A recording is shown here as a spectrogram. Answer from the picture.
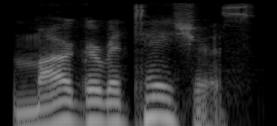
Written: margaritaceous

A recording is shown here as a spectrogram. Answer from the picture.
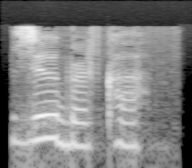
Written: zubrowka

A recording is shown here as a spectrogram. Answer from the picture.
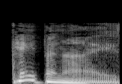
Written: caponize

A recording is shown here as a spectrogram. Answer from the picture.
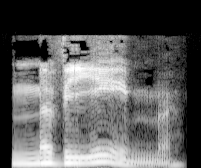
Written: neviim

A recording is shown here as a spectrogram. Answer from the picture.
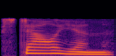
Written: stallion

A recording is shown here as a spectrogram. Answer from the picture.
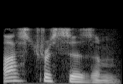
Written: ostracism

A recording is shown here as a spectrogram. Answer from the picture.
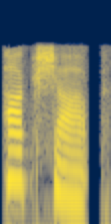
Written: hockshop

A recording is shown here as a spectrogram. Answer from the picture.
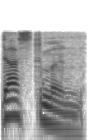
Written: dustman

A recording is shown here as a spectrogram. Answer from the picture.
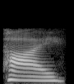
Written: hie

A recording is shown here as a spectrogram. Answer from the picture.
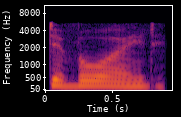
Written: devoid

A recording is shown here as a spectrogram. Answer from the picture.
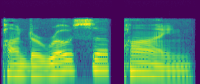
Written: ponderosa pine

